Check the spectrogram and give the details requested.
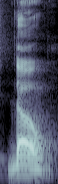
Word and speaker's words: dough: The right pronunciation has been given which is do and not do or da or daf. Sentence. Let the dough rise before baking. Notes. The gh is silent.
